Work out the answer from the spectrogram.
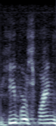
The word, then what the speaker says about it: Heber Springs: Now tell us, is it Heber Springs? Am I saying it right? Yes, sir. Okay, no, whereabouts is that? Everybody else says Heber Springs. Heber Springs, okay.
